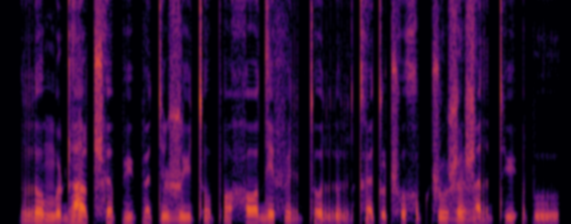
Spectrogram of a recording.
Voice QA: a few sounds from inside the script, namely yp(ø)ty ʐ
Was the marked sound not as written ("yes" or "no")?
yes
